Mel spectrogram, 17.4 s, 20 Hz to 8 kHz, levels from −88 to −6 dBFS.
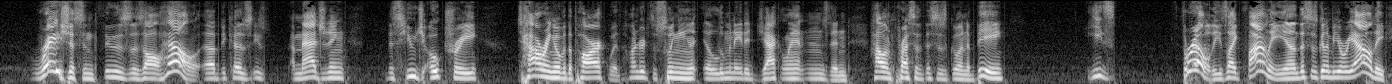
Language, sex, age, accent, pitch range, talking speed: English, male, 40-59, American, 130-170 Hz, 160 wpm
